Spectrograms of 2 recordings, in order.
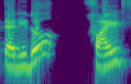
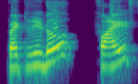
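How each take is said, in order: First: The word begins with a T sound. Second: The word begins with a sounded P. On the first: The speaker calls it right. "टेरिडोफाइट्स बोलेंगे। पी silent" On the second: The speaker calls it wrong. "पेट्रिडो नहीं बोलेंगे"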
